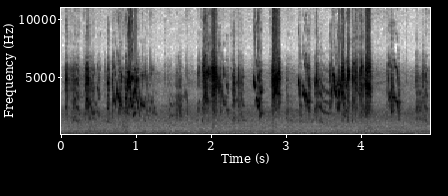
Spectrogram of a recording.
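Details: Dense, continuous budgie chatter: many high chirps and squeaks overlap, as if several birds call at once, over a faint low hum.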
